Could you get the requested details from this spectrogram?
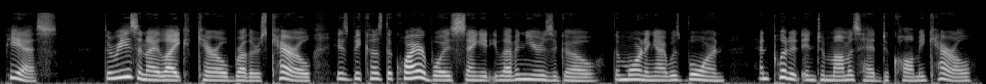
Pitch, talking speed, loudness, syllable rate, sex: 210 Hz, 200 wpm, -18 LUFS, 5.3 syllables/s, female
